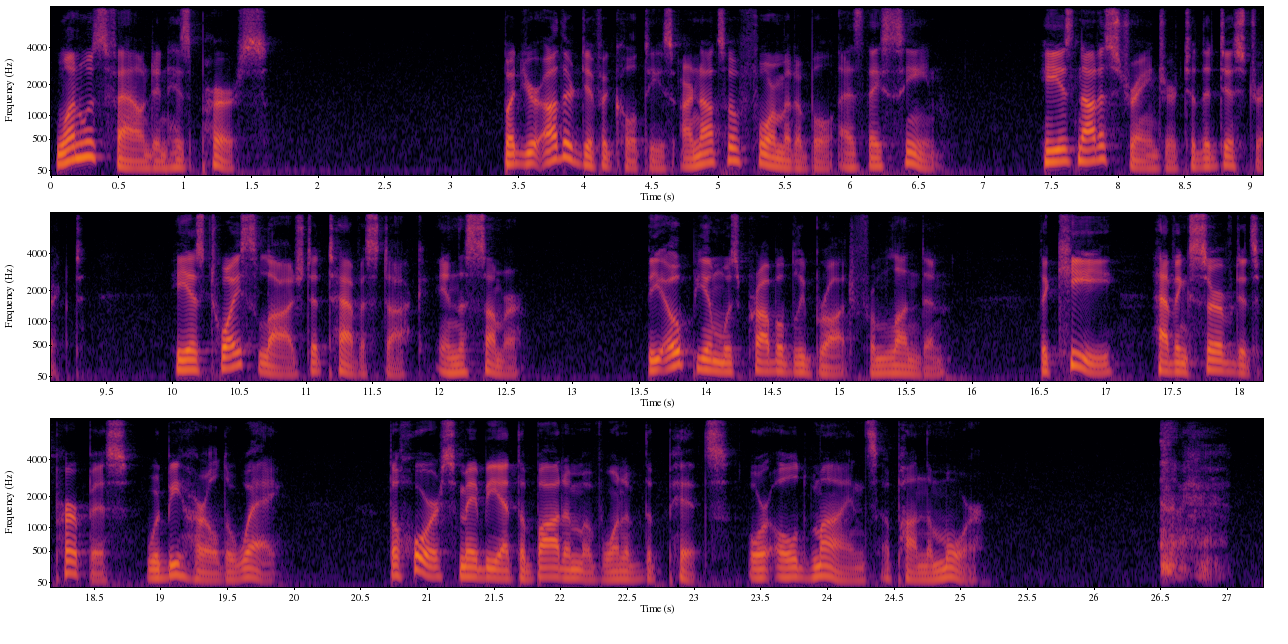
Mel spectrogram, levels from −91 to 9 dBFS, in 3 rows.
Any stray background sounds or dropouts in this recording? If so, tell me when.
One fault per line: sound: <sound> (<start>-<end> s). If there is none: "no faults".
sound: throat clearing (26.5-27.0 s)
